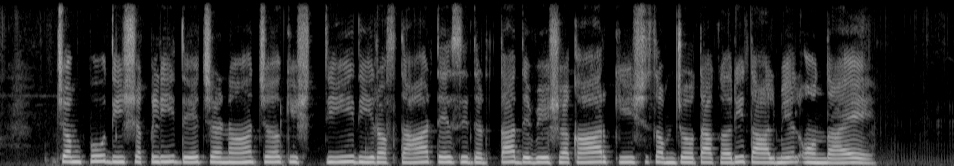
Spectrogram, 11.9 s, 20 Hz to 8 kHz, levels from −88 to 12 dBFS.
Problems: echo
